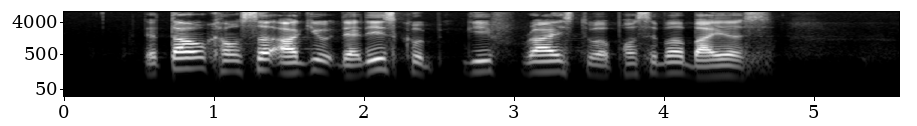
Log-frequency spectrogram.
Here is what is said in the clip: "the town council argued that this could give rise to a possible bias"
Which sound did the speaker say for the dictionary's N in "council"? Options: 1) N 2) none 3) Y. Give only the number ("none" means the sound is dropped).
1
